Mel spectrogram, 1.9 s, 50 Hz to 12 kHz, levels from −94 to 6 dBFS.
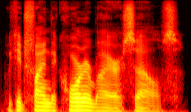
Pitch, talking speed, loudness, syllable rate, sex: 95 Hz, 220 wpm, -18 LUFS, 6.0 syllables/s, male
